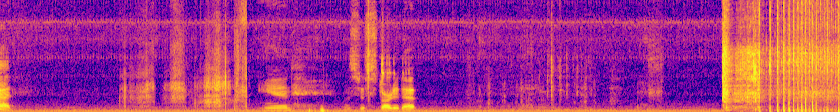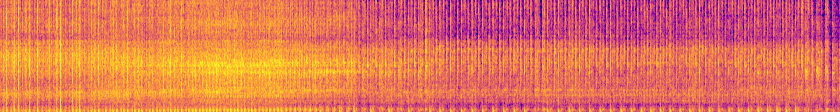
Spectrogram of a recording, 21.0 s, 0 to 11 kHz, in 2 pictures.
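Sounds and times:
small engine starting and idling: 0:09.0 - 0:21.0.

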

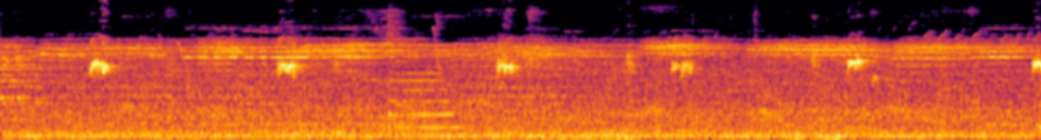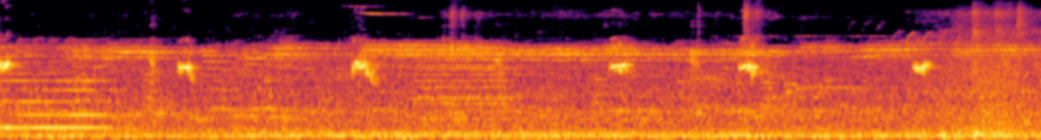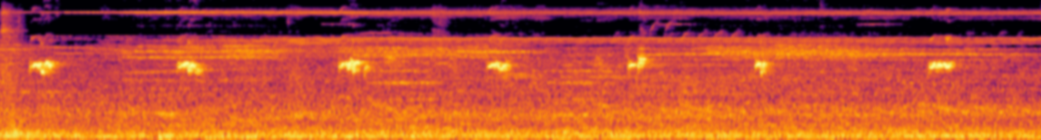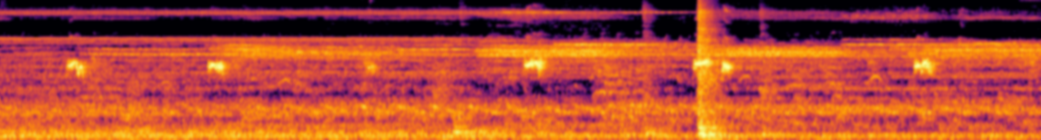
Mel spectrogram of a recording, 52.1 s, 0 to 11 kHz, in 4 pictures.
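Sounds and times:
low background hum: 0:24.6 - 0:47.4.

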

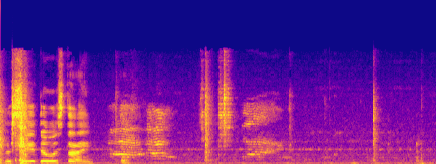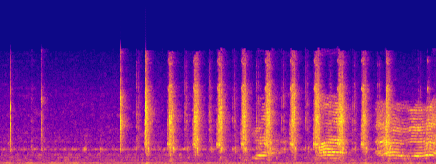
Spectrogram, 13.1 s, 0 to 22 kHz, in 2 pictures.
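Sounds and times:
child's voice: 0:01.6 - 0:02.7, 0:03.6 - 0:04.3, 0:10.3 - 0:13.0.

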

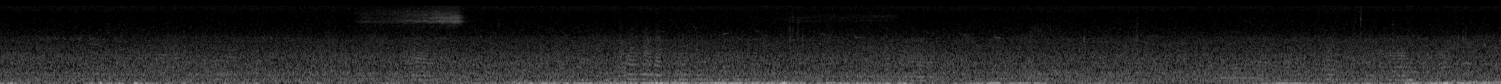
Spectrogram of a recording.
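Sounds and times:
insect buzzing past: 0:03.6 - 0:04.7, 0:06.0 - 0:10.5.

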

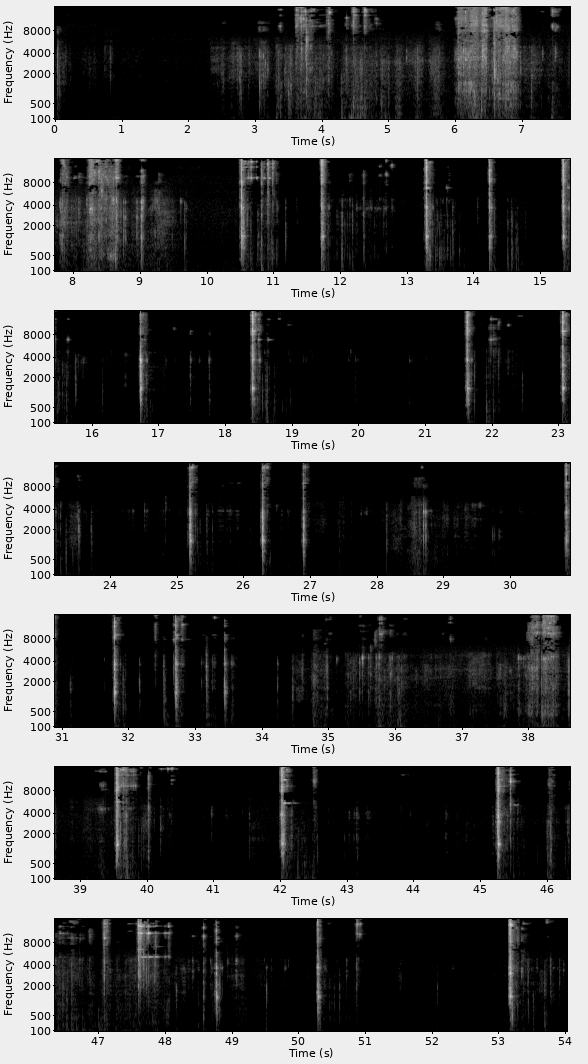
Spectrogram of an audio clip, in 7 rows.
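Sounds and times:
scraping and rustling of tools: 0:02.3 - 0:09.7, 0:34.4 - 0:40.4, 0:45.4 - 0:49.1
stone knapping strikes clinking: 0:42.0 - 0:42.3.

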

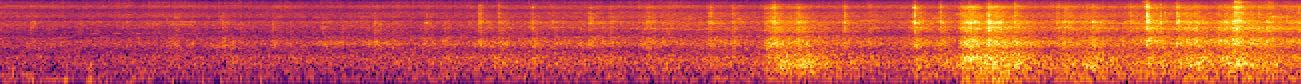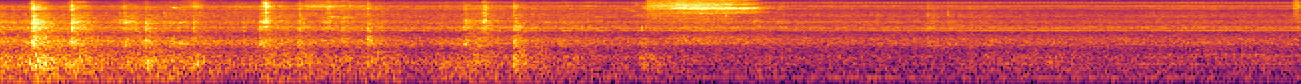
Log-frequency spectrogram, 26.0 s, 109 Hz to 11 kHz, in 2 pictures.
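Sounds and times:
train wheels clicking over rail joints: 0:00.1 - 0:26.0
air hiss: 0:16.0 - 0:16.8, 0:19.2 - 0:20.9
train wheels squealing: 0:16.0 - 0:16.8, 0:18.9 - 0:20.8.

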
